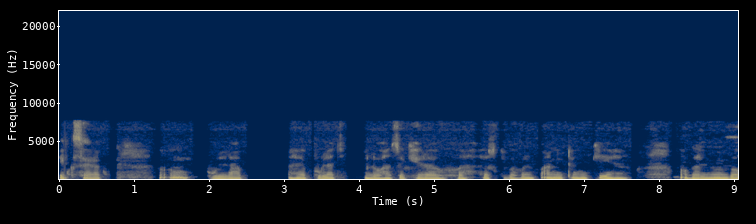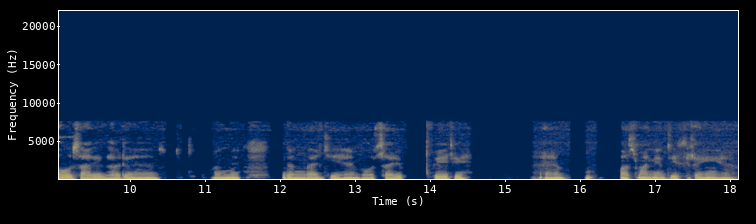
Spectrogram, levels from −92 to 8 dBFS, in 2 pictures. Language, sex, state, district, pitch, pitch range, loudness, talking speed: Hindi, female, Bihar, Darbhanga, 220 Hz, 215-230 Hz, -22 LUFS, 120 wpm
